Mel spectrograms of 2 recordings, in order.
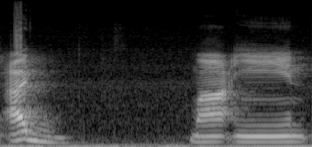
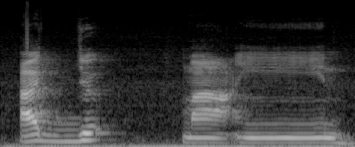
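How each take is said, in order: First: The j sound is cut off abruptly. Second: The j sound is released with a slight bounce. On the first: The speaker calls it wrong. "jangan diberhentikan seperti aj ma'in, itu salah" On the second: The speaker calls it right. "harus di e, qolqolahkan"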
